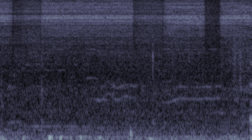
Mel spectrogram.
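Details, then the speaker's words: Mitsubishi Evo boost leak test with shop air through the turbo inlet: steady high-pitched hiss of air escaping at the throttle body's throttle shaft (TPS) seals, which are to be replaced with new seals. "so now that you guys know where the leak is which is right there on the throttle body"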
